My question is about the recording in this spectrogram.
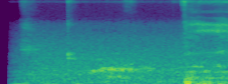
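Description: Faint bird cooing against a quiet room background, then a soft thump near the end.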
